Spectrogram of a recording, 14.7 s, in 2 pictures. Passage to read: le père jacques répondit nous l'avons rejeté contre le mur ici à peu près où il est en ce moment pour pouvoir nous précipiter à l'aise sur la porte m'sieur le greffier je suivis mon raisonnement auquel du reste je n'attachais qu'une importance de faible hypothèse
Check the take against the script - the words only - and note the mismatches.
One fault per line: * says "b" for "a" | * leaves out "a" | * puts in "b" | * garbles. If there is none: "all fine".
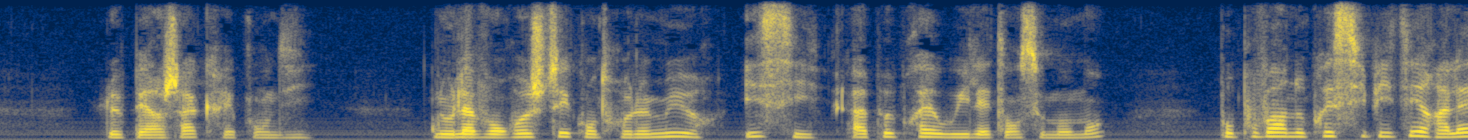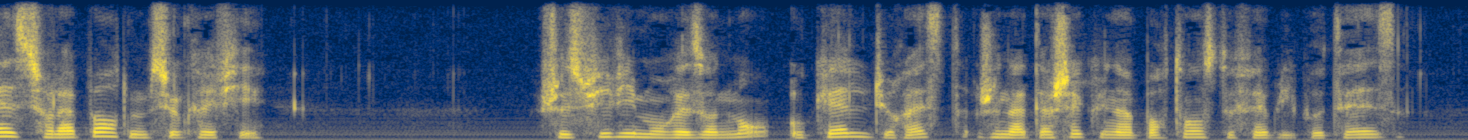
all fine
